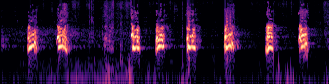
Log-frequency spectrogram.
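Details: A Rhodesian Ridgeback confronting wild boars gives a fast, uneven run of loud, rough, full-throated barks, about one every half second to second, with a faint low rumble in the background.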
